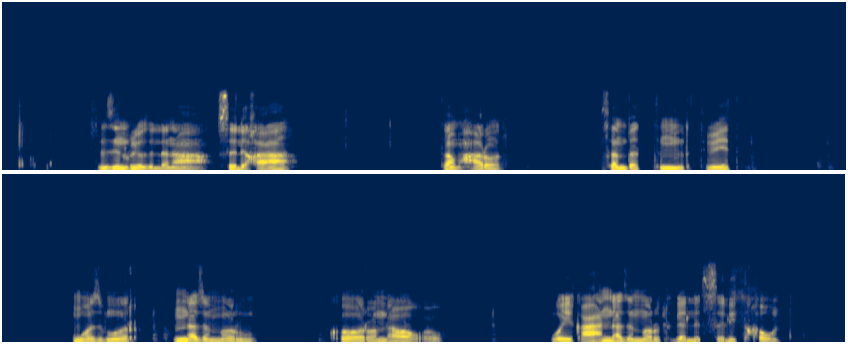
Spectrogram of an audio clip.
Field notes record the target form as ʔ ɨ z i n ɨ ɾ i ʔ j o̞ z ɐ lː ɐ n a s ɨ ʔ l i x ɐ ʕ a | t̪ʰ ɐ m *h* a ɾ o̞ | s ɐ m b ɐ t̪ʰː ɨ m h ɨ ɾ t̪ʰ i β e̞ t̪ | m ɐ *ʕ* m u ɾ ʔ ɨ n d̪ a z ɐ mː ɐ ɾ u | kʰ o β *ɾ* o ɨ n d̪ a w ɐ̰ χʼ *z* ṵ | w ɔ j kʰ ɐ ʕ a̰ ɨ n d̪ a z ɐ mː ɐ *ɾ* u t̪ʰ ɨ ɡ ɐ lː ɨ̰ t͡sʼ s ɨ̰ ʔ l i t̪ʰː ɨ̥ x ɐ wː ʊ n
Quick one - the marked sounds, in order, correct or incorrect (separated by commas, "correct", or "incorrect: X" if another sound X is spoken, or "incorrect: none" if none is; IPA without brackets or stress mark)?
incorrect: ħ, incorrect: z, correct, incorrect: ʕ, correct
